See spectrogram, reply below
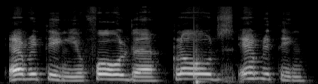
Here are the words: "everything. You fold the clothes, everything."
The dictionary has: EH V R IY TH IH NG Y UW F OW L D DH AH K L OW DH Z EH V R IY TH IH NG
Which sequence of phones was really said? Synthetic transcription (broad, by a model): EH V R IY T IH NG Y UW F OW L D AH K L OW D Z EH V R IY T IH NG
